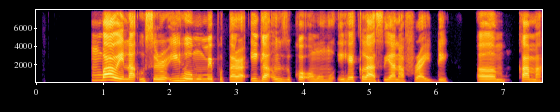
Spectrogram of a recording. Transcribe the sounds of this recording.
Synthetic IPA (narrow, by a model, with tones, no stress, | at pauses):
ŋ͡m̩˦ɡ͡ba˦wɪ˨na˨ʔu˨so˨ɾo˨ʔi˦ɦo˦mu˦me˦pʊ˨ta˨ɾa˨ʔɪ˦ɡa̰˨n̩˦zu˨kɔ˦ʔɔ˨mʊ˨mʊ˨ʔi˦ɦe˦kla˦˨sɪ˨ja˦na˨fɾa˦˨i˨de˨ | ɔ˦˨m̩˨ka˦ma˨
